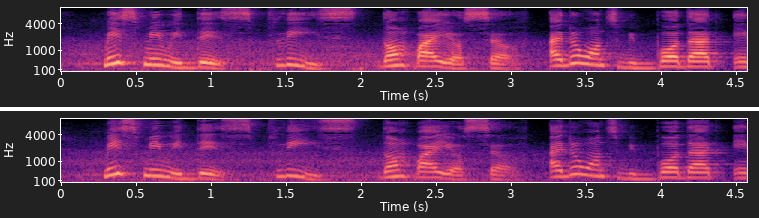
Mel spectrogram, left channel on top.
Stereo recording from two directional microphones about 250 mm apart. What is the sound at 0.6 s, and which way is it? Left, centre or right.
Speech, centre.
